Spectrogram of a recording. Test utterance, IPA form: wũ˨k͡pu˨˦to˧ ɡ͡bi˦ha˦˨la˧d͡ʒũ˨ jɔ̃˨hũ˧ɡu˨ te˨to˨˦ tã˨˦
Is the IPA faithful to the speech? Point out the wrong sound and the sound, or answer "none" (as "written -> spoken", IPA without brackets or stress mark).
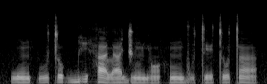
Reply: ã˨˦ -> ã˦˨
